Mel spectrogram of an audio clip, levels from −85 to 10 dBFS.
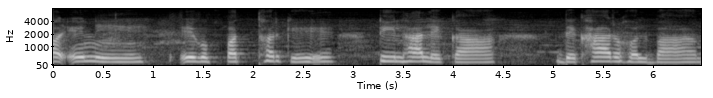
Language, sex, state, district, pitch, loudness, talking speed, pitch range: Bhojpuri, female, Uttar Pradesh, Ghazipur, 215 Hz, -18 LUFS, 90 wpm, 195-225 Hz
